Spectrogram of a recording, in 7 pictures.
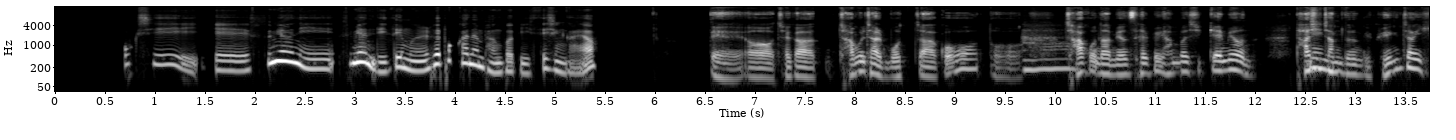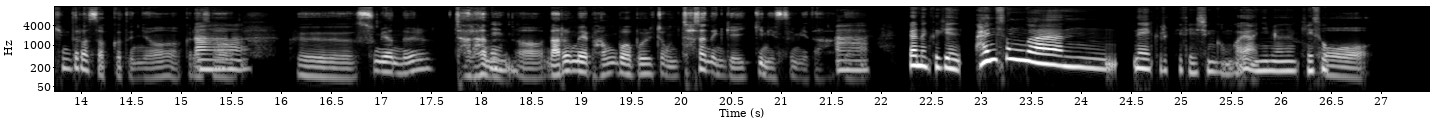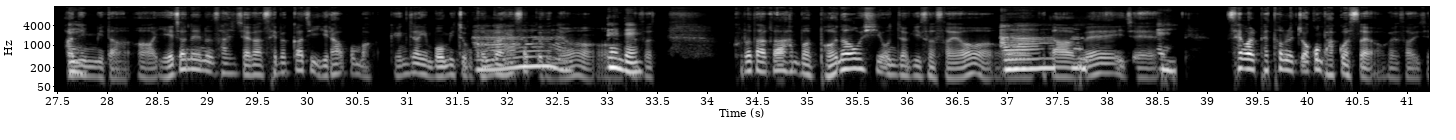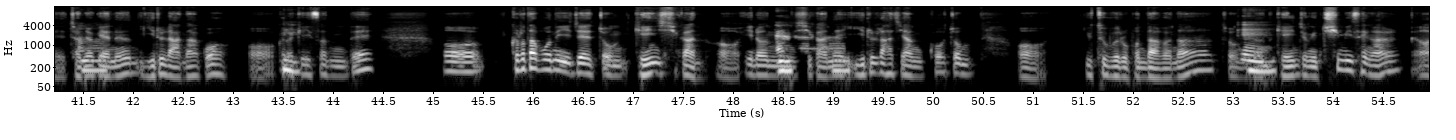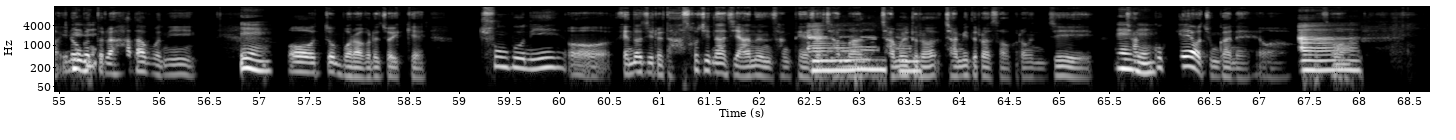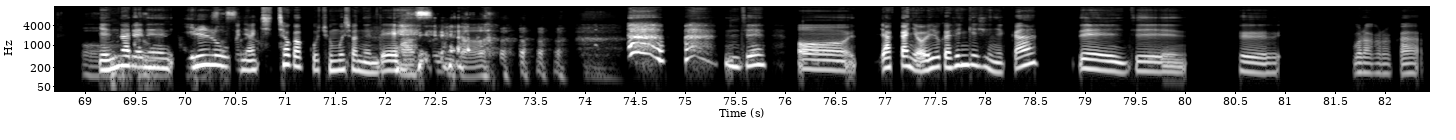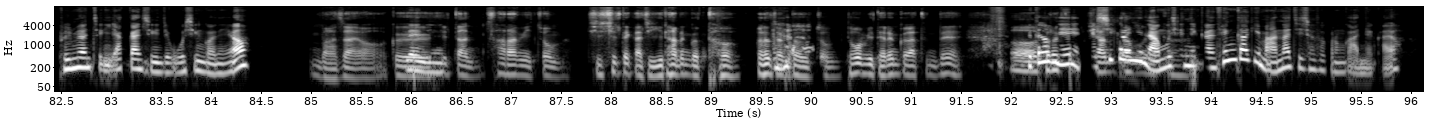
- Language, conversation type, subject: Korean, podcast, 수면 리듬을 회복하려면 어떻게 해야 하나요?
- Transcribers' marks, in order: other background noise; tapping; background speech; laugh; laughing while speaking: "것도"; laugh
